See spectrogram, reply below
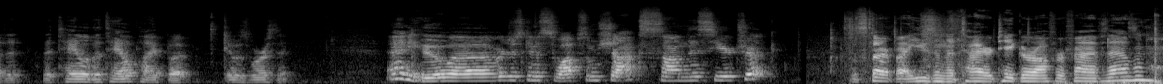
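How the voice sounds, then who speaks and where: A young man chatting casually in a laid-back, slangy, sweary way as he hosts a car repair vlog from his garage. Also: fairly high pitch. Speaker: host of a DIY car repair channel. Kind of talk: casual vlog chat while working. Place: garage workshop with open door.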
